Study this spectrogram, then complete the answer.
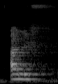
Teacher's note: ये मुंह के खाली हिस्से से अदा होता है · अगर हम इसको झटका महसूस कराएंगे तो ये अलिफ नहीं पढ़ा जाएगा, बल्कि ये हमज़ा हो जाएगा।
